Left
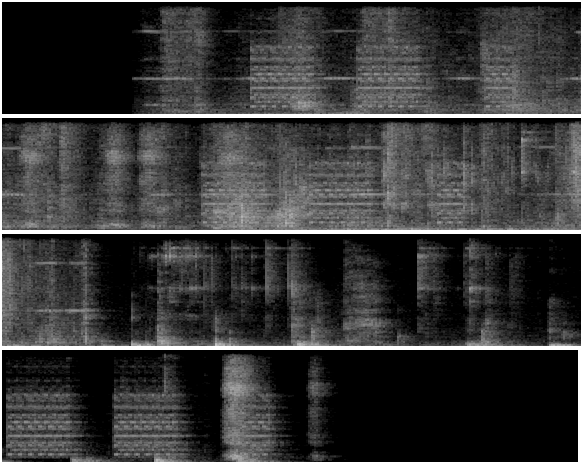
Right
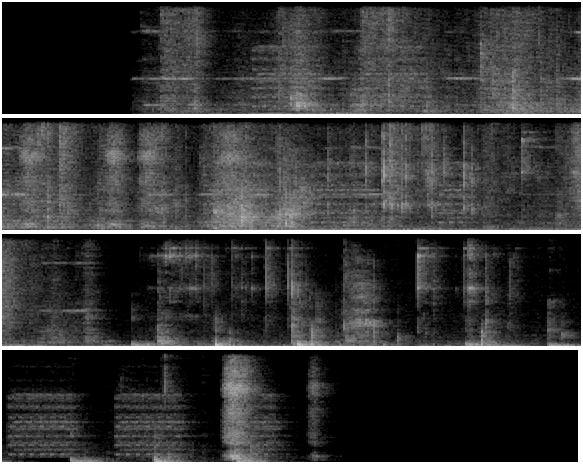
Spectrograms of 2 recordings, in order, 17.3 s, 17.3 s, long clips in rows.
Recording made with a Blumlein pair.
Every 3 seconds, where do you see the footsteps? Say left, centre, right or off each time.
right, right, left, centre, right, off.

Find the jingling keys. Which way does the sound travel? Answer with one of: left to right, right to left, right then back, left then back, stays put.
left then back.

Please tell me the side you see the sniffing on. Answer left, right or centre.
centre.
